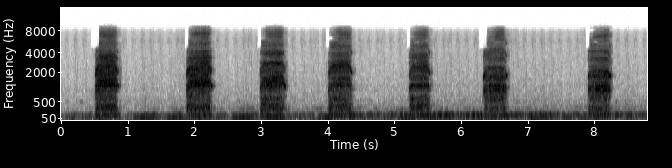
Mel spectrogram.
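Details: Barn owl at a nest box on the second night of mating, 18 February 2023 around 8:19 pm, while a mouse is delivered: seven harsh, hissing screeches, each under half a second, repeated about every 1.2 seconds over a steady low hum.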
